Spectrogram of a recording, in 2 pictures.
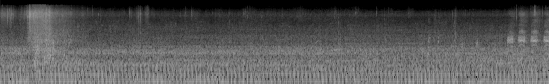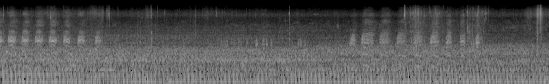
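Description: A cast net lands on the pond with a short, loud splash about a second in. Later, ducks quack in two rapid runs, one near the middle and one near the end, over a steady low hum.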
